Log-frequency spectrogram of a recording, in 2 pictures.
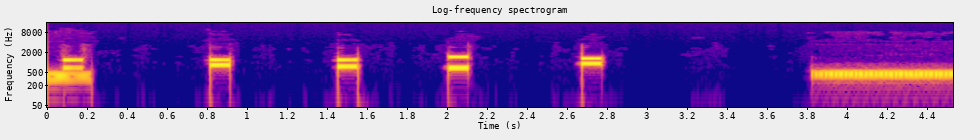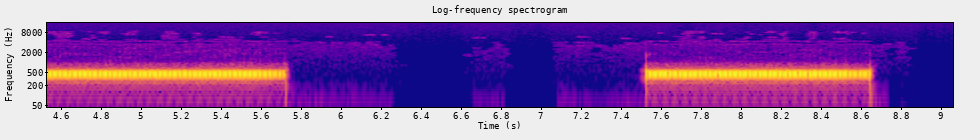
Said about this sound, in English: I'm going to dial Lexi's phone number. We're going to try to get your second date update.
